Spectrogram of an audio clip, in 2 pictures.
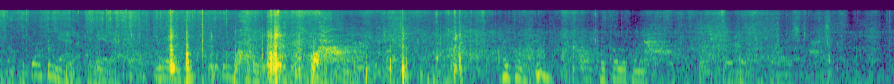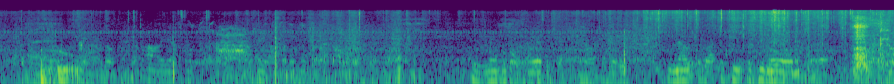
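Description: A bundle of dry grass rustling and crackling as hands twist and press it into a tinder nest. Several sharp crackles come in the first six seconds, then quieter rustling.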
